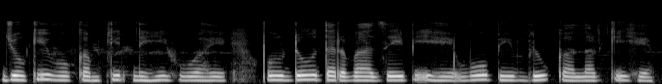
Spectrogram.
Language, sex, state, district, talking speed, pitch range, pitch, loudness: Hindi, female, Arunachal Pradesh, Longding, 165 wpm, 185-205 Hz, 195 Hz, -17 LUFS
